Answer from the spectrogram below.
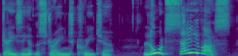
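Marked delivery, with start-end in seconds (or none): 2.2-3.5 very high, loud, slow duck cry; startled duck. Acted. Duck sees the two-headed beast, high startled cry. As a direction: gasp it out like a shocked old duck. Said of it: "said the duck".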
